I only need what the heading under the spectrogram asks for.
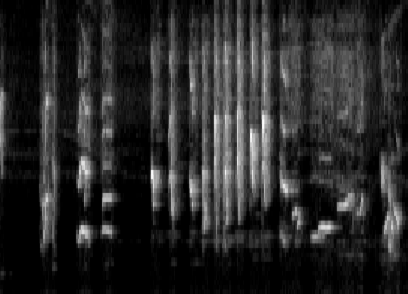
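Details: Young Oriental magpie-robin imitating a house sparrow: sharp separate chirps, then a quick series of about ten buzzy chirps, ending in short whistled slurs and a harsh note.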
